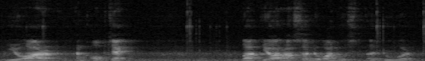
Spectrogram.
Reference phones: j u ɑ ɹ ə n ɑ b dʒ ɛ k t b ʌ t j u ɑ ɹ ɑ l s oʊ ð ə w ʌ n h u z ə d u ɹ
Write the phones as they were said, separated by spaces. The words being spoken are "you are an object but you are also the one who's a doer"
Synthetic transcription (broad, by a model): j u ɑ ɹ ə n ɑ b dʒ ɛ k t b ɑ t j u ɑ ɹ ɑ s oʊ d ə w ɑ n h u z ə d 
